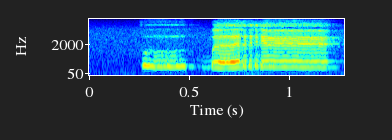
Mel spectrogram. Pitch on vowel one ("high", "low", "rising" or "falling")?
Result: high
